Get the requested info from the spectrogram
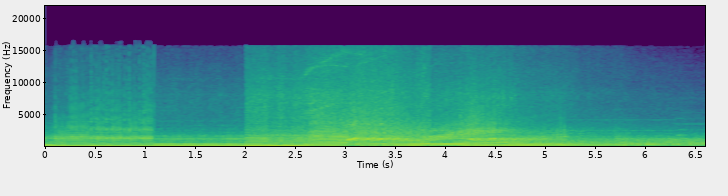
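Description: Volkswagen Golf R's turbocharged four-cylinder engine launching hard from a standstill. The note is held at high revs for about two and a half seconds, then climbs through two quick upshifts and fades as the car pulls away.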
